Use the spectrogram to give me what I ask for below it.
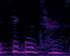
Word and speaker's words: signature: feared my is signature notice how I pronounce the T and the you this is a very good pronunciation point signature okay similar what is the country that is bordering Spain on the West Portugal good Portugal so it's the TU we pronounces a cha Portugal signature okay naturalism nature nature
